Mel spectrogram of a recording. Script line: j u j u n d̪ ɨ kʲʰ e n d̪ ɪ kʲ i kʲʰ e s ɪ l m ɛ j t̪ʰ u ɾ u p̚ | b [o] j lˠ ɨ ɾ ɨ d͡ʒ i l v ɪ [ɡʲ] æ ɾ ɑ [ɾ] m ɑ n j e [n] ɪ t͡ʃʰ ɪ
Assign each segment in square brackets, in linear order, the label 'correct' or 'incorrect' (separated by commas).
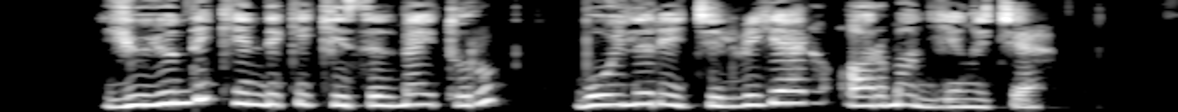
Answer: correct, correct, correct, incorrect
